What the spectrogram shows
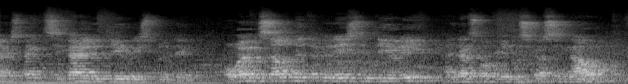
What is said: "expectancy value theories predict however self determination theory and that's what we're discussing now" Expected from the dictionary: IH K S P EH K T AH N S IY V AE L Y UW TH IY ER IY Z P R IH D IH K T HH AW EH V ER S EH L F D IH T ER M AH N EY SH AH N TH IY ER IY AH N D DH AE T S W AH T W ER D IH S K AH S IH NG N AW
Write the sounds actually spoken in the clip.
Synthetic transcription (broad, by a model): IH K S P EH K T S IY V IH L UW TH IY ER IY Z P IH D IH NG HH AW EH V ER S EH L F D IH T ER M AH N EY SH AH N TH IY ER IY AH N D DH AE T S W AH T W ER D IH S K AH S IH NG N AW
